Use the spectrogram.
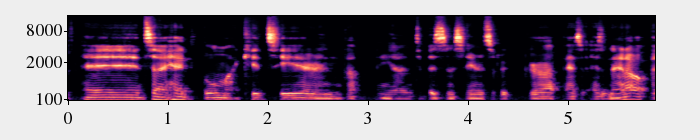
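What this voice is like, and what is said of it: Slight New Zealand accent. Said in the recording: “I can sort of hear the Kiwi accent a little bit now”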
